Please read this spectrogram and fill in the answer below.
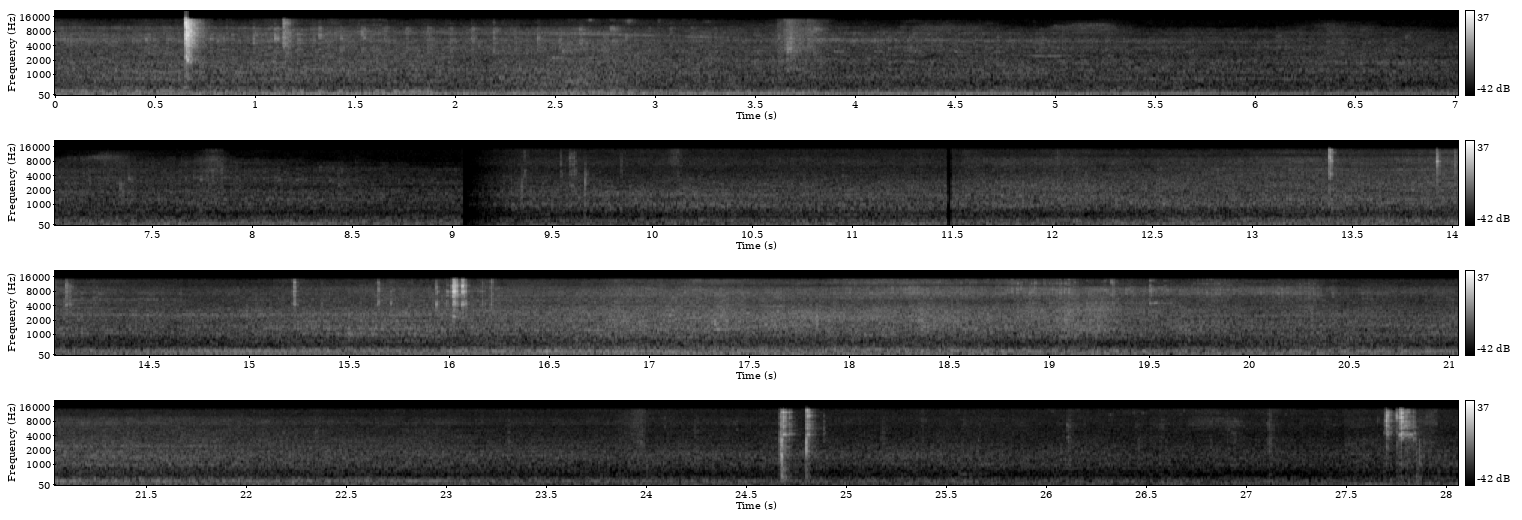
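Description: Steady low hum of a motor vehicle's engine running nearby, with a few light metallic clicks of hand tools; the hum breaks off at a cut about nine seconds in and comes back.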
